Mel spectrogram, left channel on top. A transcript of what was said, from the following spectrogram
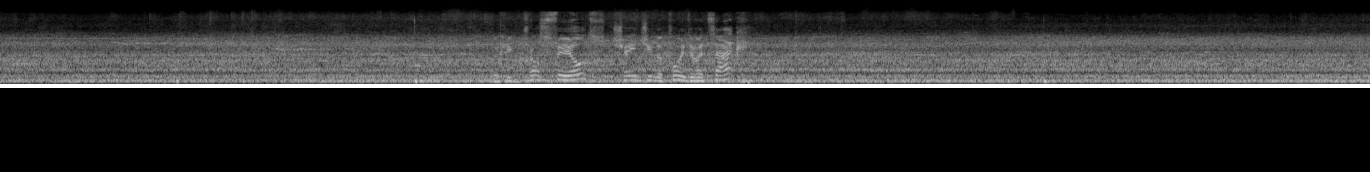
Looking cross-field, changing the point of attack.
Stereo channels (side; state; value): right; silent; digital silence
